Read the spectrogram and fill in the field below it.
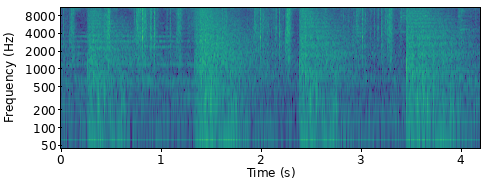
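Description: Bursts of gunfire in the video game Fallout: New Vegas, several loud volleys spaced about a second apart, each a sharp crack trailing into rumbling echo, with no talk.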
